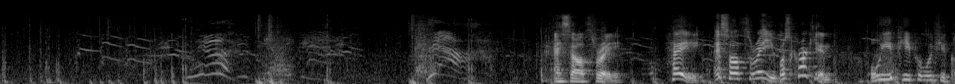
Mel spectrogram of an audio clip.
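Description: A horse gallops with quick hoofbeats.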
